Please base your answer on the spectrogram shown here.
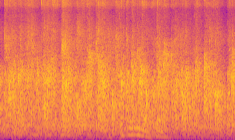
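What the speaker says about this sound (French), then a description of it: "Applaudissons pour notre frère." A church congregation applauds in a steady, dense wash of clapping that fills the whole stretch at close range, with faint voices mixed underneath.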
